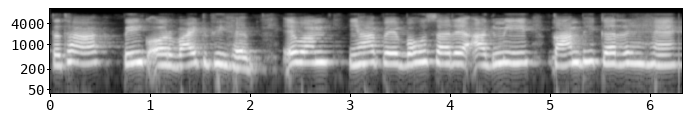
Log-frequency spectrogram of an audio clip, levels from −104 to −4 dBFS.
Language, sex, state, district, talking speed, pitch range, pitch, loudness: Hindi, female, Jharkhand, Palamu, 160 wpm, 265-305 Hz, 290 Hz, -12 LUFS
